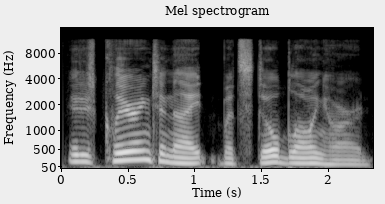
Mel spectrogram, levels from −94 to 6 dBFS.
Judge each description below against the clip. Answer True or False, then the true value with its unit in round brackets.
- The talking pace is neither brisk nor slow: False (230 wpm)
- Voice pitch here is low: False (150 Hz)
